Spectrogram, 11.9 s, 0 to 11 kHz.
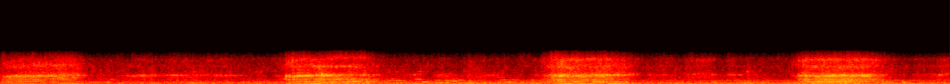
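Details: Real snoring from a man with years of sleepwalking, recorded on a phone while he sleepwalks and dances: four rough snores at about 18 breaths a minute over a steady low hum.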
